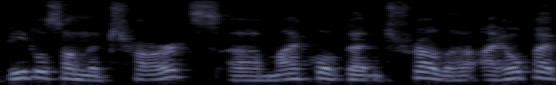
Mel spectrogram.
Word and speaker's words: Ventrella: This time we've got an interview with the author of The Beatles on the Charts, Michael Ventrella. I hope I pronounced that correctly.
